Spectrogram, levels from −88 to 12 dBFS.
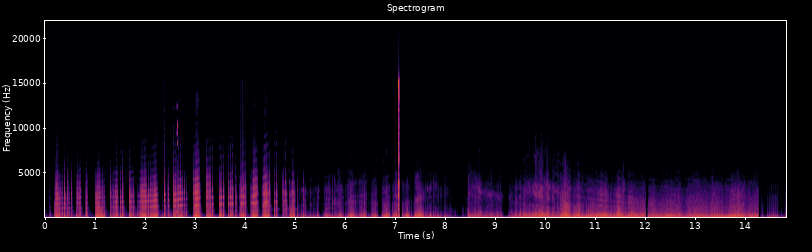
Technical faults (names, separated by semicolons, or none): damaged data in a compressed stream; processor overload crackle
